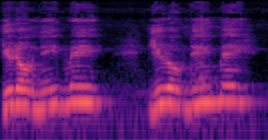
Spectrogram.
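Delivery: high mock scream. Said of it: "she screams out".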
